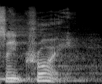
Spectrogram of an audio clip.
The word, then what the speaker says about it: St. Croix: And it's spelled C-R-O-I-X. Why don't they say St. Croix, but it's St. Croix.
